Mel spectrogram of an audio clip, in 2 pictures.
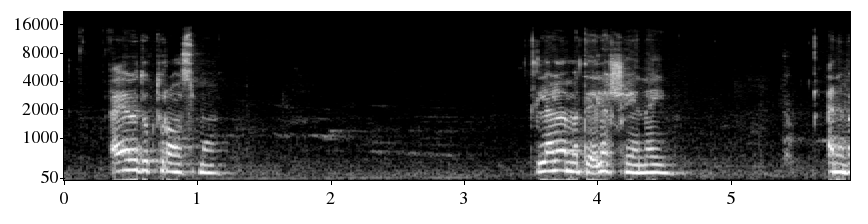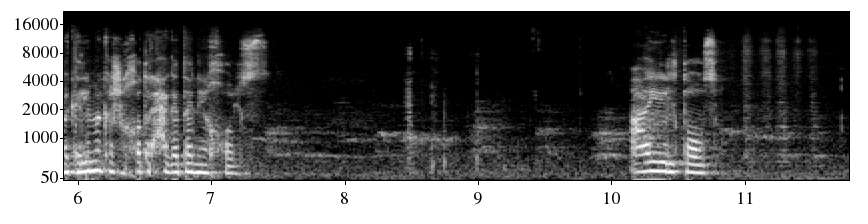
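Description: A woman speaks on a phone in short, tense bursts.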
